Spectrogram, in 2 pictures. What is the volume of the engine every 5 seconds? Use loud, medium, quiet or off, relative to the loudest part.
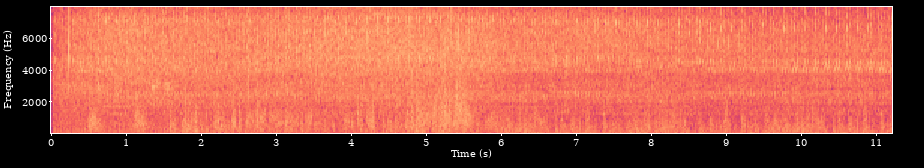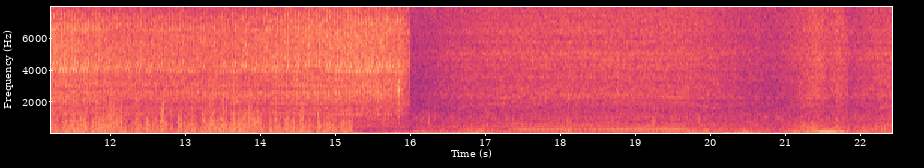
medium, medium, quiet, medium, loud.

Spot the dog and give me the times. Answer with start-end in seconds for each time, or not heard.
not heard.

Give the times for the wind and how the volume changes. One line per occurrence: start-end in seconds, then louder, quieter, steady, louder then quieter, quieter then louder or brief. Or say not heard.
0.0-22.3 quieter.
